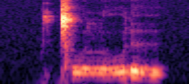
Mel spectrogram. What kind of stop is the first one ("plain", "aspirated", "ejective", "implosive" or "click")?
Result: click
